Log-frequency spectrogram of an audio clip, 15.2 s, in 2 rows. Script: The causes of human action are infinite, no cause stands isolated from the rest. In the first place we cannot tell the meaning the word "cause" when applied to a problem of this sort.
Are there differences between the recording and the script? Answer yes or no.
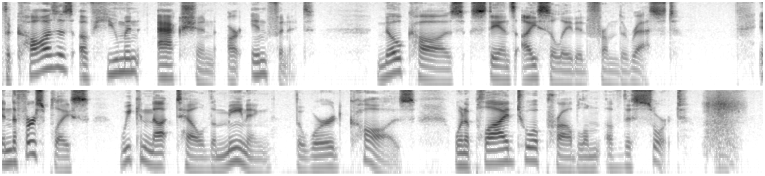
no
